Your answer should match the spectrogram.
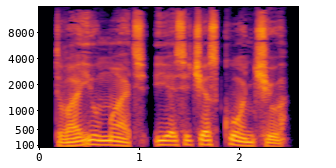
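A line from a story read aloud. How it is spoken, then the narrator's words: Breathless gasp. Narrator (Russian): выдохнул Гарри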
